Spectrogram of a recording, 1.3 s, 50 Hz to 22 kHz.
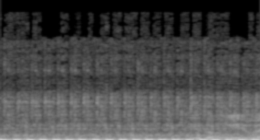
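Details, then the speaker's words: GY6 150cc scooter just after valve adjustment, cover still off: even single-cylinder putter at roughly twelve beats a second with no ticking on top; the chattering heard before adjustment is gone; normal idle. "hear all that chattering that it used to have before. Before it was chattering everywhere. Now it's nice and adjusted."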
